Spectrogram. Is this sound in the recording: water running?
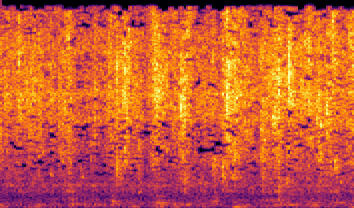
yes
